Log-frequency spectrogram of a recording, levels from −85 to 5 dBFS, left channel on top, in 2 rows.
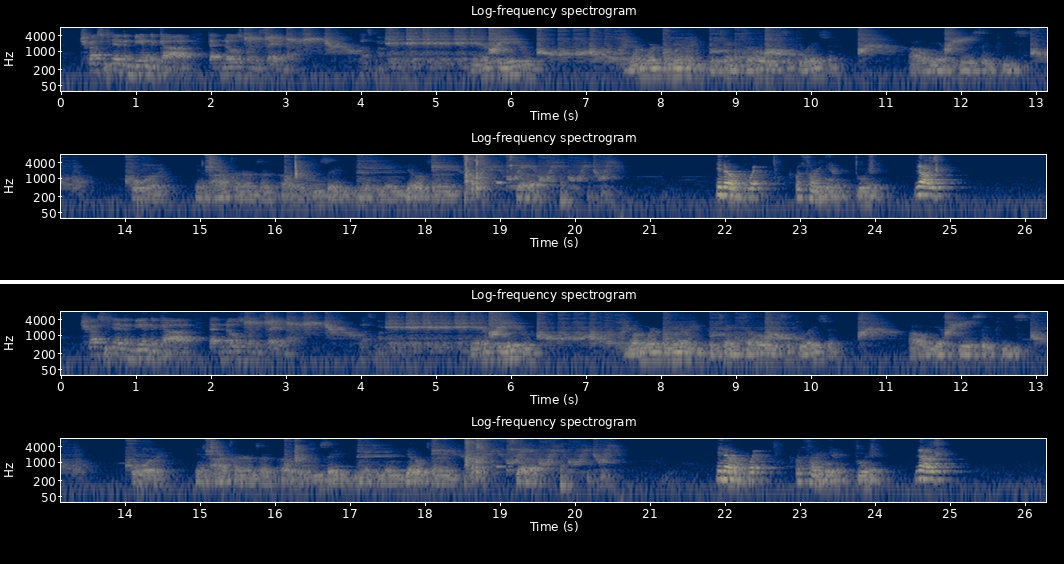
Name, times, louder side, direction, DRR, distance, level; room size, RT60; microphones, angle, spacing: voice 1, 0.3-3.3 4.0-4.6, left 2 dB, 40° left, -2 dB, 1.1 m, -42 dB
sound 1, 2.4-4.0 4.3-9.9 10.6-11.1 11.8-12.2 12.9-13.4 14.0-14.5 15.1-15.5 16.1-16.7 17.1-17.8 18.1-20.6, left 1 dB, 10° left, 1.2 m, -45 dB
voice 2, 5.4-6.3 7.5-10.3 11.3-12.9 14.1-14.5 14.9-18.4 19.1-19.9 20.3-20.4 22.0-22.4 23.2-24.0, right 2 dB, 85° right, -3 dB, 1.5 m, -41 dB
voice 3, 18.5-19.0 21.9-22.4 22.9-23.3 24.5-24.9, left 3 dB, 65° left, 3 dB, 0.7 m, -30 dB
3.6 x 2.6 x 4.3 m, 0.64 s
head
